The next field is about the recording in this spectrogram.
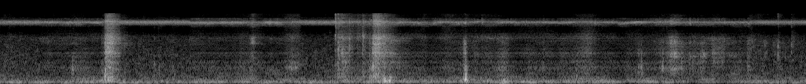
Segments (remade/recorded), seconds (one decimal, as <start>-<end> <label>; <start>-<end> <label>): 0.0-0.4 recorded; 0.4-1.2 remade; 1.2-1.9 recorded; 1.9-3.0 remade; 3.0-3.4 recorded; 3.4-7.5 remade; 7.5-8.1 recorded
